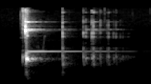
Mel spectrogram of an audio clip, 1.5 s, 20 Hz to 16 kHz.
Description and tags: plastic item fell in a glass of water5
